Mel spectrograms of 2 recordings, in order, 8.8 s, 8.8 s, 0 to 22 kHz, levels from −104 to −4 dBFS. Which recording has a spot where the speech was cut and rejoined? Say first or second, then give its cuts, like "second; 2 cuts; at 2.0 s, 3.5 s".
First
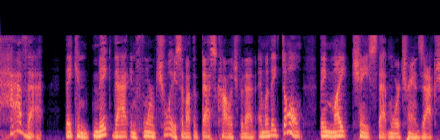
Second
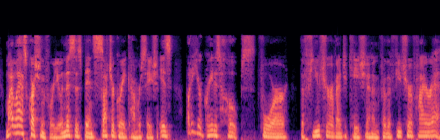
second; 2 cuts; at 3.1 s, 5.1 s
